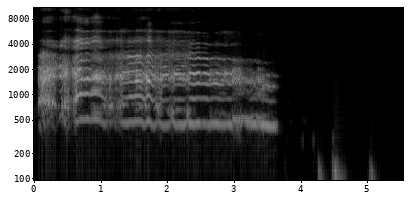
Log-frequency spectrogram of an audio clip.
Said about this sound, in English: Off in the distance, you hear the sad croaking crow of the rooster that goes off every morning that you all can never quite seem to find.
